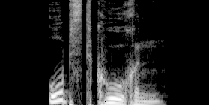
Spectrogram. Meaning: fruit pie (pie with fruit filling)
- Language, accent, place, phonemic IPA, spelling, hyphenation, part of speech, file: German, Germany, Berlin, /ˈoːpstkuːχn̩/, Obstkuchen, Obst‧ku‧chen, noun, De-Obstkuchen.ogg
